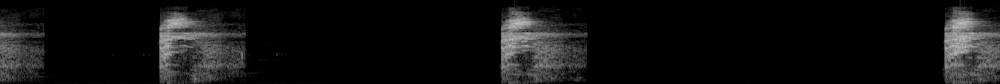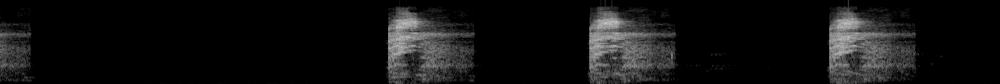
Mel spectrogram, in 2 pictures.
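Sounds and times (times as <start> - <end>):
giant flying squirrel screaming: 1.6 - 2.4, 5.0 - 5.9, 9.4 - 10.3, 13.9 - 14.7, 15.9 - 16.7, 18.3 - 19.1.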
